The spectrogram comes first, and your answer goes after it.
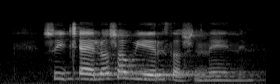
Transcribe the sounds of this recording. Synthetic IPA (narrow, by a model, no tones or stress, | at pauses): ʂit͡ʃʼɛlɔʂaβujeɾisaʂinɛːnɛ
